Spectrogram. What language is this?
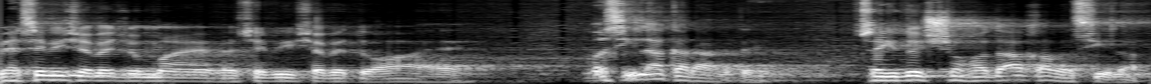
Urdu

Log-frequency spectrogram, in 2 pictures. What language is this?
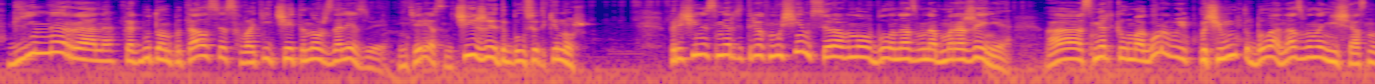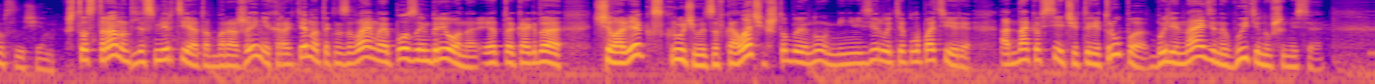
Russian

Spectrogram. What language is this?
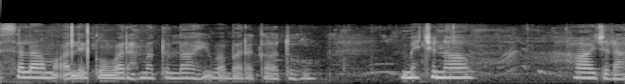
Kashmiri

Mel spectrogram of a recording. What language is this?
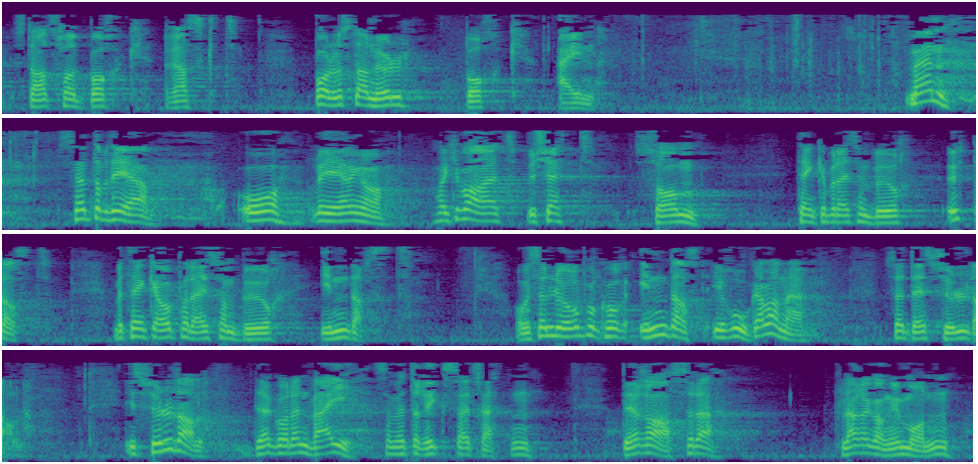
Norwegian Nynorsk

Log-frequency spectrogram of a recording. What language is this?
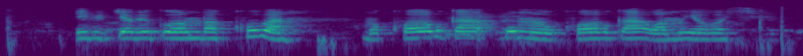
Kinyarwanda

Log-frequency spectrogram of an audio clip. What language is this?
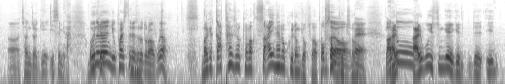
Korean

